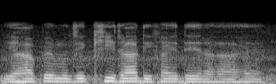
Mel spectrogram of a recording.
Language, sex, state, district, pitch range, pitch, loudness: Hindi, male, Arunachal Pradesh, Lower Dibang Valley, 125-140 Hz, 130 Hz, -14 LUFS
